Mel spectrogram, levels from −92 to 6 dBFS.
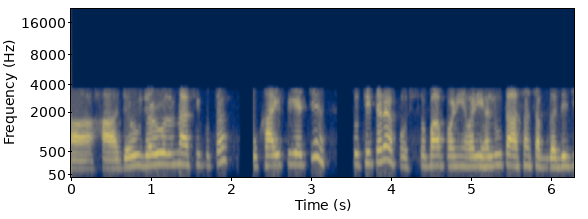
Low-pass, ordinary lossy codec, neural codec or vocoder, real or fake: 3.6 kHz; none; none; real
